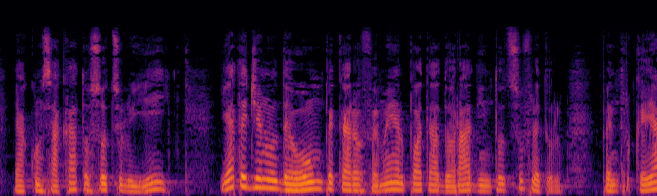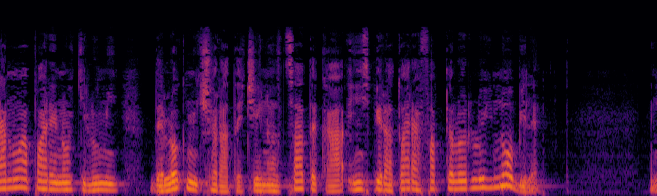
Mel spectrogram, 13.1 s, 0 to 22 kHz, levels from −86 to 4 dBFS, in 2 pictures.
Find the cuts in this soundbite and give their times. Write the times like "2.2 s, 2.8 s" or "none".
none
